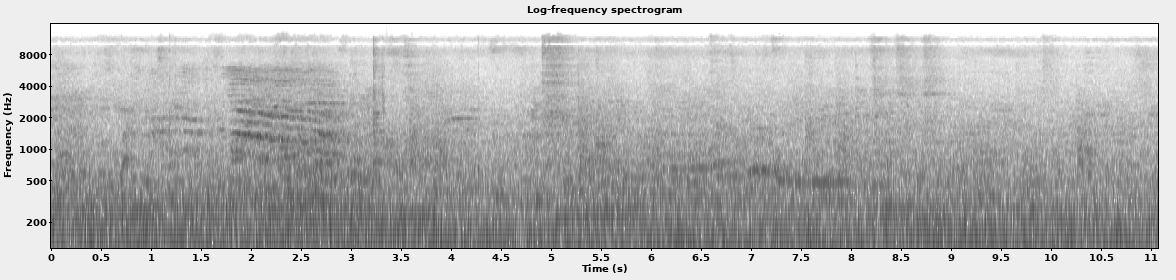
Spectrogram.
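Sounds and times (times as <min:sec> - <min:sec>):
child's high-pitched voice: 0:00.9 - 0:03.0.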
